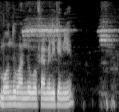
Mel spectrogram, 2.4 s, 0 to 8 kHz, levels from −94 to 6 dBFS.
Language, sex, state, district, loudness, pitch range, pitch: Bengali, male, West Bengal, Dakshin Dinajpur, -15 LUFS, 130-135 Hz, 130 Hz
